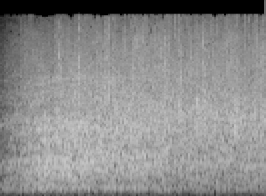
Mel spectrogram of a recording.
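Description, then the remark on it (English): A crowd breaks into sustained applause in answer to being asked who has been spat on in conversation, many hands clapping in a dense, steady wash that rises quickly and holds at a fairly loud level. “Just by way of applause, who has been spat on in conversation on the lip?”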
